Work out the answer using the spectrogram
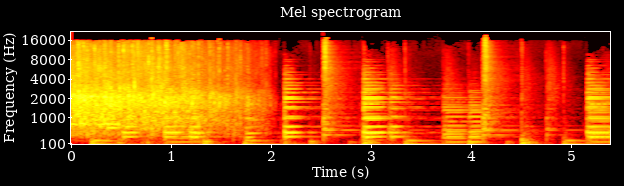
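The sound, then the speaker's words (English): An audience applauds three poets at a reading. A dense burst of clapping fades within about two seconds, and music with deep, steady low notes and brighter plucked accents takes over. “Give another hand for our three poets.”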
